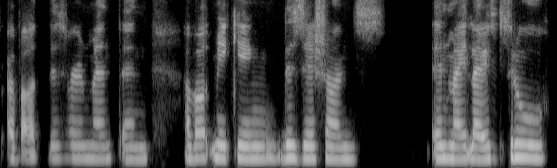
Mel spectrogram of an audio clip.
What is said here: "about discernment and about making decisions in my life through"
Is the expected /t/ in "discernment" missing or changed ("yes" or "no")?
no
